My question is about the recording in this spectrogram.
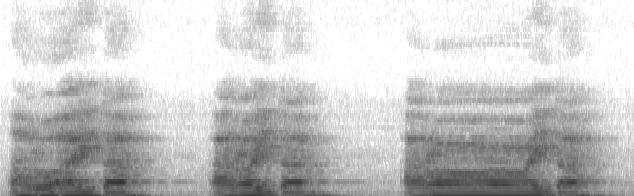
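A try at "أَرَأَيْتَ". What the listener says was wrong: tambah biar 6, beda dengan 4. Itu 4.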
